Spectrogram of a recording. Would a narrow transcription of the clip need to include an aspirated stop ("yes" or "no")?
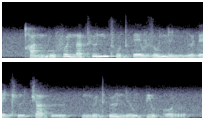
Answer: yes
